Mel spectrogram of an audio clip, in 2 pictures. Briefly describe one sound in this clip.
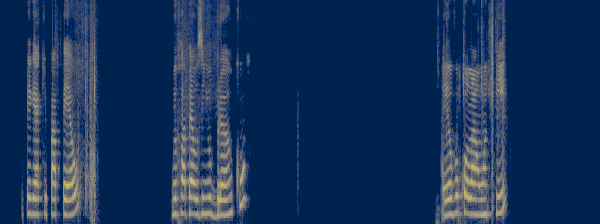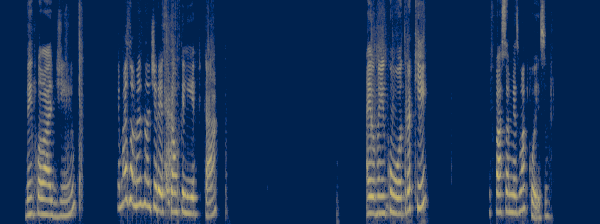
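A woman speaks calmly close to a microphone, in short phrases with pauses.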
